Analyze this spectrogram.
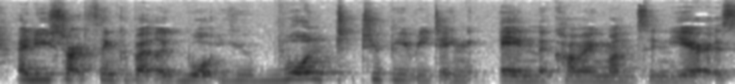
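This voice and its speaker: A woman speaks with a Scottish accent. Her pace is fairly quick. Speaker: book youtuber. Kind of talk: casual chat. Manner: conversational.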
